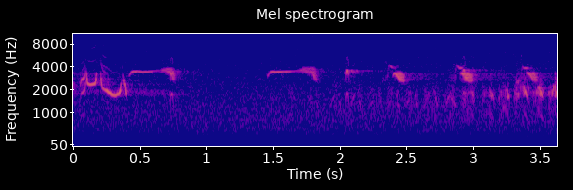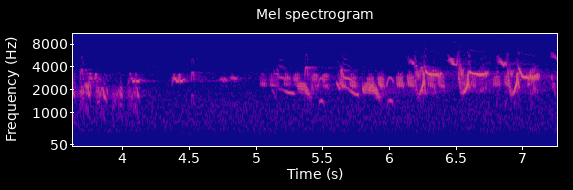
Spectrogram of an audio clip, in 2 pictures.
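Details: Song of Bendire's thrasher, a thrasher native to the southwestern United States and northwestern Mexico: a sustained jumble of warbled, slurred phrases and short whistles, rising in intensity toward the end.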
